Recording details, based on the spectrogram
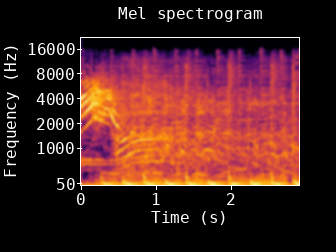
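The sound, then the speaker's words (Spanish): A single drawn-out cat meow rises and falls near the start, loud, over a steady, rhythmic low musical pulse that keeps repeating throughout. “Bueno, si va a hacer aseo, tenga cuidado con el gato, no le debe pisar la cola.”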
